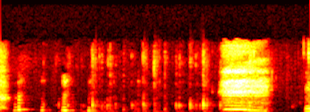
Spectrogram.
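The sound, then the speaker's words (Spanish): Rapid, irregular tapping of keys on a computer keyboard as a writer types, fairly quiet, followed by a brief louder burst of noise before the typing resumes. “por eso quizá escuchan teclas al escribir, porque pues a él tiene un poco de pena también.”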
